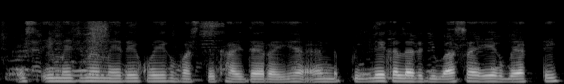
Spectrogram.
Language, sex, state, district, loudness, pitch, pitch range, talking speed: Hindi, male, Uttar Pradesh, Hamirpur, -27 LUFS, 140 Hz, 130-150 Hz, 190 wpm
